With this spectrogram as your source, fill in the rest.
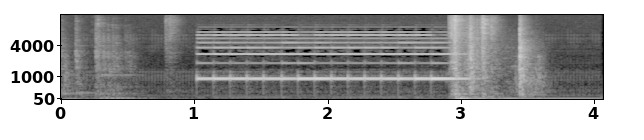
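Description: A pinball machine sounds a long steady buzzing tone.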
